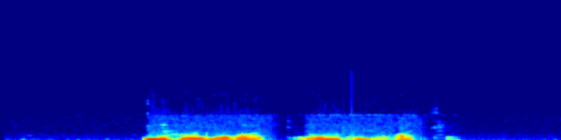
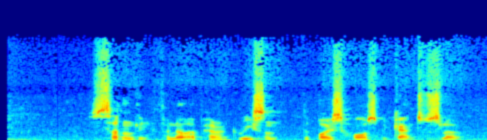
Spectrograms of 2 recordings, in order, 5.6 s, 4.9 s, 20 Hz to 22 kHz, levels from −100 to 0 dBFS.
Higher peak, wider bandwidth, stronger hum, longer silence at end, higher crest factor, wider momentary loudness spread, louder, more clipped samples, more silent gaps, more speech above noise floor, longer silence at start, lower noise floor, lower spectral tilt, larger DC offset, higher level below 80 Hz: about the same, -8 dBFS vs -8 dBFS; second, 2.5 kHz vs 16.5 kHz; neither; first, 1.5 s vs 0.25 s; second, 16 dB vs 22 dB; about the same, 13 LU vs 11 LU; first, -23 LUFS vs -26 LUFS; neither; neither; first, 61 dB vs 31 dB; first, 1.45 s vs 0.9 s; first, -83 dBFS vs -59 dBFS; first, -14.5 dB/octave vs -1.5 dB/octave; neither; first, -62 dBFS vs -68 dBFS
